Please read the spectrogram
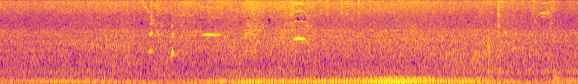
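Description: Jeep engine pulling at low speed while rock crawling, the throttle coming up about three seconds in, peaking around five seconds and easing off near the end as the Jeep climbs over the rocks. A few faint clicks over the engine.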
